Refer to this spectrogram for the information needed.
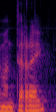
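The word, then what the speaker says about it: Monterey: Bueno, Ventura, yo estoy en Macos eh, Monterrey, que aunque tiene una R, se pronuncia como si tuviera dos, como el Opel, Opel Monterrey, que es Opel Monterrey, pero se pronuncia Monterrey.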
